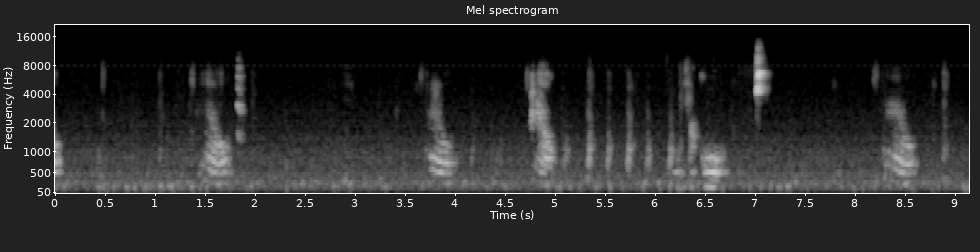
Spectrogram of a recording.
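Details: Grey parrot chattering away, giving short speech-like vocal bursts every one to two seconds, some rising into sharp squeaky notes, with quiet pauses between phrases.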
